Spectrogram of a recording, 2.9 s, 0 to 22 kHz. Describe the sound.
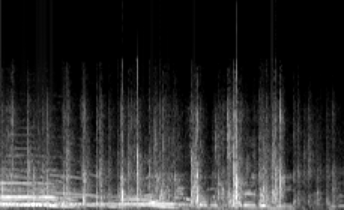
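An audience at a live event breaks into steady applause for a 9-year-old attendee, quick overlapping claps mixed with shouts and whoops from several voices, loud and lively for about three seconds.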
